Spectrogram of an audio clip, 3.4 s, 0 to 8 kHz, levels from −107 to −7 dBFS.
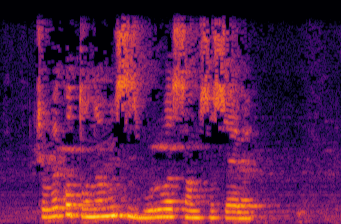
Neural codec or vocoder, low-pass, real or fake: none; 7.2 kHz; real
